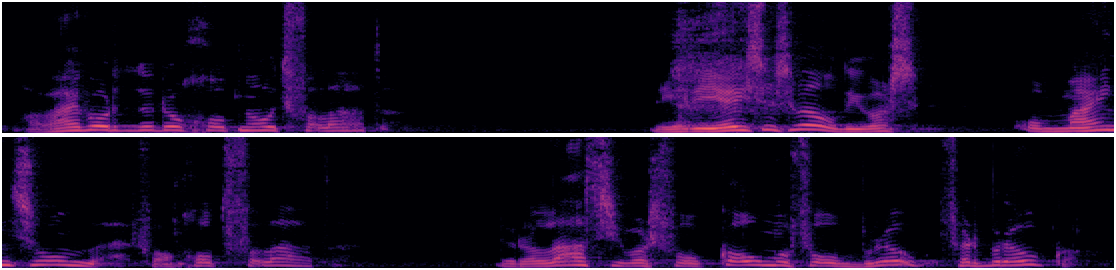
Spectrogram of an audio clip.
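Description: A male preacher giving an earnest sermon, reciting hymn lyrics and dropping to soft, tender tones. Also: sits high, animated, a little slow.

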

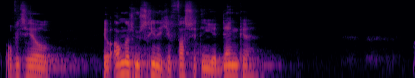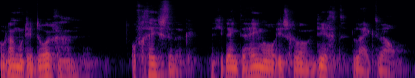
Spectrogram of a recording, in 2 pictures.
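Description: A man's voice: mid-range voice, steady tone, unhurried, creaky, pauses often, warm tone, husky. A man gives a sermon in an informal, chatty way, full of fillers. His voice sits in the middle of the range and rises into earnest, pleading questions. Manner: informal, conversational preaching with fillers and rising pleas. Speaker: pastor.

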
